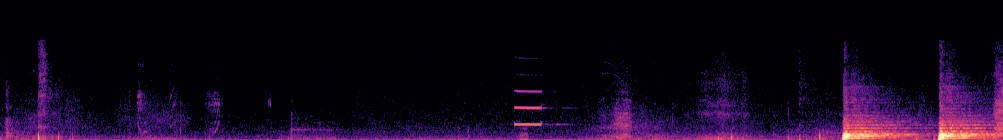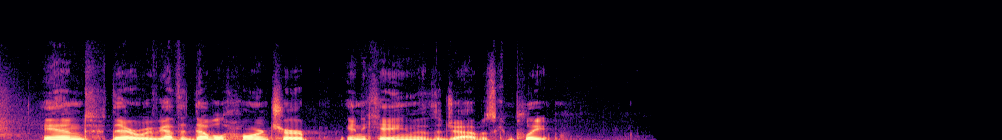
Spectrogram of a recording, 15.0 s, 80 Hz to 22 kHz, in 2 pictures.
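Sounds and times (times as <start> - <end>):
car horn chirps: 6.3 - 7.7.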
